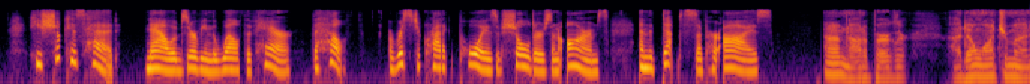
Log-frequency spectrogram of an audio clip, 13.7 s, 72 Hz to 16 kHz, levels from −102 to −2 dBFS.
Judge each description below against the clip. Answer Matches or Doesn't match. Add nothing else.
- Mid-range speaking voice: Doesn't match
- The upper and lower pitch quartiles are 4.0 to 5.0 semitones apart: Matches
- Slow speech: Matches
